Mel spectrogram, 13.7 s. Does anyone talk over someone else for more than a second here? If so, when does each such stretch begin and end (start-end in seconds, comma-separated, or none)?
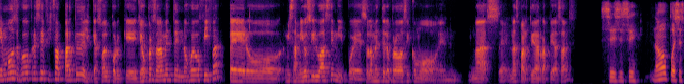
none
